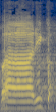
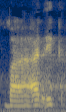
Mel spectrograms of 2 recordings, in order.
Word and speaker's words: বারিক: আলা মোহাম্মাদ ওয়ালা আলি মোহাম্মদ জাকিয়া আল্লাহুম্মা বারিক আলা মোহাম্মদ ওয়ালা আলি মোহাম্মাদি রাশিদা পারভন রাশিদা খাতুন আল্লাহুম্মা বারিক বারিক বারিক না বারিক আল্লাহুম্মা বারিক আলা মোহাম্মাদি মোহাম্মাদিলা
